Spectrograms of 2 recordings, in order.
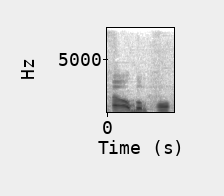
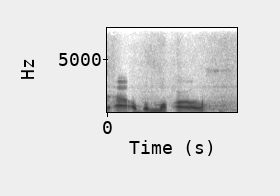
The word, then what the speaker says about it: Albemarle: Albemarle. I think it's Albemarle. But it often gets an R in there and people misspell it. But there's only one R in Albemarle.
